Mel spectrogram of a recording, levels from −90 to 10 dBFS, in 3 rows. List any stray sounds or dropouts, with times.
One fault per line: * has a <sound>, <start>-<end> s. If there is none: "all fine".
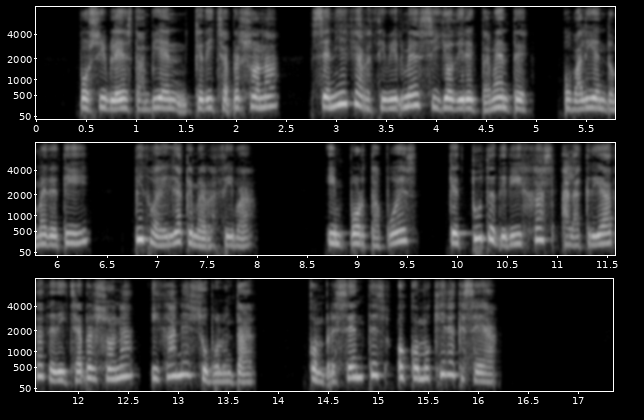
all fine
